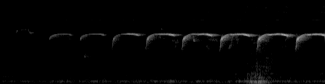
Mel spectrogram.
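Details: Spanish timbrado canary in song for training young birds: a series of short arched whistles repeated about every third of a second, growing louder, with a brief burst of noise midway.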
